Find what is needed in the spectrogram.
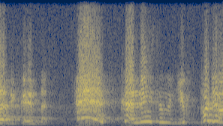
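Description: A woman crying as she speaks, her voice wavering, with a sharp gasping sob about a second in.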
